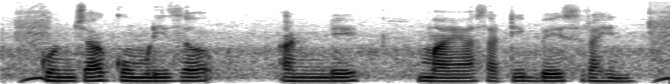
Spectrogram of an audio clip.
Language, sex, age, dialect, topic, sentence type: Marathi, male, <18, Varhadi, agriculture, question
